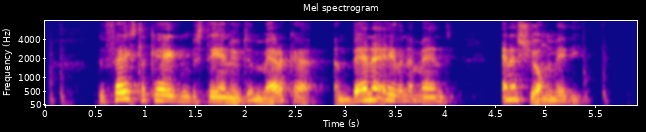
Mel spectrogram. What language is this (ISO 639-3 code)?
fry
